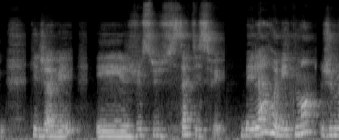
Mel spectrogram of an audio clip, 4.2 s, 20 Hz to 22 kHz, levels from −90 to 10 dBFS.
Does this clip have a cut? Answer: yes; 1 cut; at 2.8 s

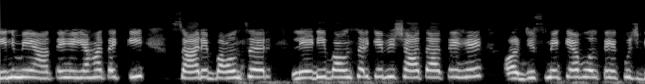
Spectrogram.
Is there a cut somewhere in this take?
no; 0 cuts

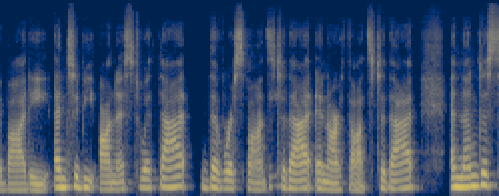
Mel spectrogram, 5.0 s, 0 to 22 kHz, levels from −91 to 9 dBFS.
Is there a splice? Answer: no; 0 cuts

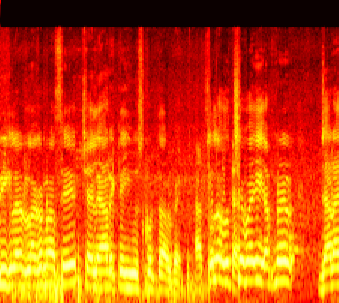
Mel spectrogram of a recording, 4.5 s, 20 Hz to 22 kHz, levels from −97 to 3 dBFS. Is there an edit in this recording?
yes; 1 cut; at 2.8 s

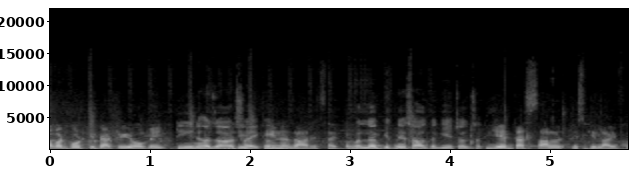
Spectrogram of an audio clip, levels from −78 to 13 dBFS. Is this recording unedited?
no; 1 cut; at 1.2 s

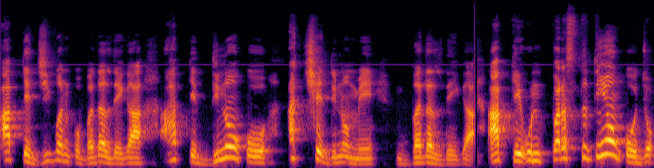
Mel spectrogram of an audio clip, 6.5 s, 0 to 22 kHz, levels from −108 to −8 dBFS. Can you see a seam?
yes; 1 cut; at 4.8 s

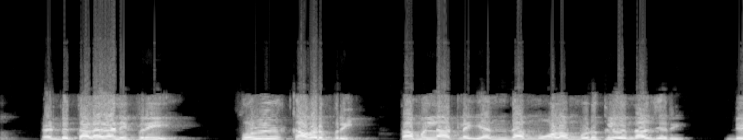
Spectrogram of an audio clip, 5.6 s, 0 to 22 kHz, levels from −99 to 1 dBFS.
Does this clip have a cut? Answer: yes; 1 cut; at 2.8 s

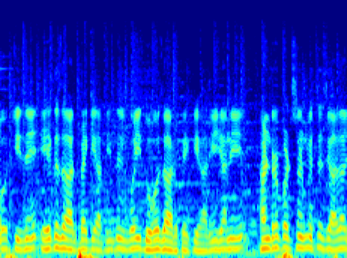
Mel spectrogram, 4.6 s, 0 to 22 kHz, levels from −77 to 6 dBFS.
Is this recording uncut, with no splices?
yes; 0 cuts

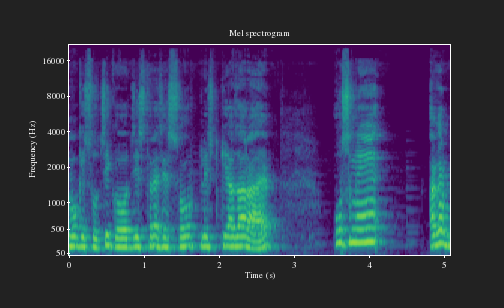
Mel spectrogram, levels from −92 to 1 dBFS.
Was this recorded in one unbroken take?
yes; 0 cuts

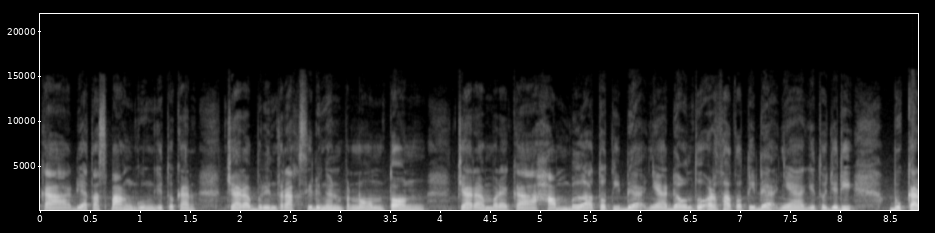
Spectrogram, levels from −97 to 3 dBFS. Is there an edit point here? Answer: no; 0 cuts

